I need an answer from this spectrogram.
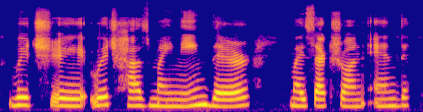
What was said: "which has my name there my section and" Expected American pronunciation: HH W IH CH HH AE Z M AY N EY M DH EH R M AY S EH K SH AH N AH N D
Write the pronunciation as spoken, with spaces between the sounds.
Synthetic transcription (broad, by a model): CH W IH CH HH AE Z M AY N EY M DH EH R M AY S EH K SH AH N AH N D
